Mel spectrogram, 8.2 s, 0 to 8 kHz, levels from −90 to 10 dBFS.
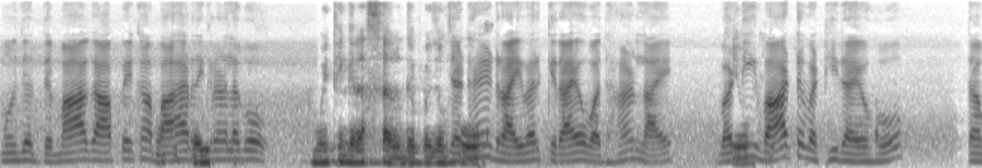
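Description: Echo leak at 0.0 to 1.16 s: a faint copy of the speech trails about 303 ms behind, roughly 25 dB down. This is likely because a far-end loudspeaker's echo canceller let residue through. Speech suppressed in double talk at 1.25 to 2.62 s: the talker dips by roughly 20 dB, likely because the canceller ducked both sides while both talked. The echo leak recurs at 1.75 to 2.65 s. Suppression returns at 4.08 to 5.37 s with roughly a 25 dB drop. Echo is heard at 5.01 to 6.0 s. Suppression occurs again at 6.02 to 7.56 s, roughly 20 dB. Echo appears at 6.58 to 7.01 s, fainter at about 30 dB down, and at 7.51 to 8.01 s.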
